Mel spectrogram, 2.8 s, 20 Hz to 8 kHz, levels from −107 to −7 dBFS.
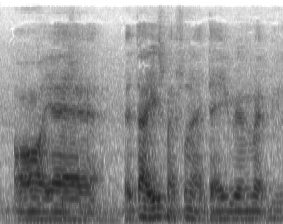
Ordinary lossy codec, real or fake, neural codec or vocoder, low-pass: none; real; none; 7.2 kHz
